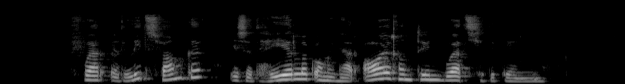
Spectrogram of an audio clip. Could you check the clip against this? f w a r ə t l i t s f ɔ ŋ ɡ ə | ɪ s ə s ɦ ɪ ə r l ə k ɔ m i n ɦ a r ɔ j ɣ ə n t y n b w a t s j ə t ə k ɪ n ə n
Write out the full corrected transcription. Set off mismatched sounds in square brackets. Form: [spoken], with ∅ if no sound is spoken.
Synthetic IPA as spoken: f w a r ə t l i t s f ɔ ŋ [k] ə | ɪ s ə [t] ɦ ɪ ə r l ə k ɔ m i n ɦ a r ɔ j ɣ ə n t y n b w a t s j ə t ə k ɪ n ə n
